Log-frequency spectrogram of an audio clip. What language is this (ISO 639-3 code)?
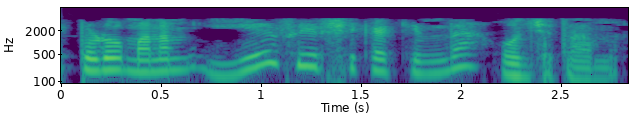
tel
